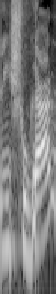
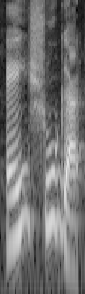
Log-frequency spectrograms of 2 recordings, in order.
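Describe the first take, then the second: First: Said in the usual way. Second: Enxugar split as en-xu-gar; teacher counting out the syllables of enxugar: en-xu-gar. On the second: Shown as a demonstration. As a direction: break "enxugar" into three separate syllables, en, xu, gar. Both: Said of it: "tem três sílabas".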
